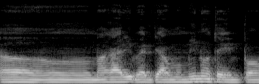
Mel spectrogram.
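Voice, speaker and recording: This man's voice sits at a medium pitch with a dark, mellow tone. Audible room echo surrounds it. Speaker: football YouTuber. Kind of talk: casual post-match commentary. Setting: home at night, others sleeping. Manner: speaking quietly, softer than usual; halting, many fillers.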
